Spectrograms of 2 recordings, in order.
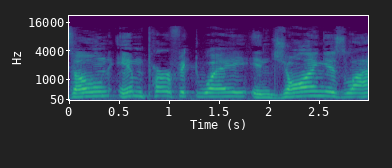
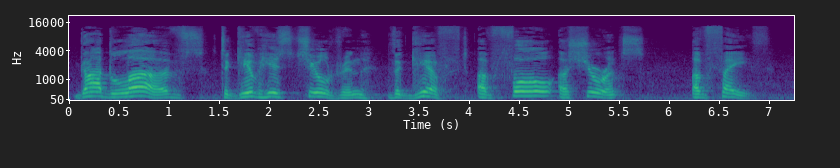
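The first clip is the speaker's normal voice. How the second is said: slow, careful, deliberate reading. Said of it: "I'll read this slowly because it's deep".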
